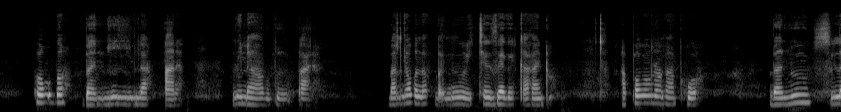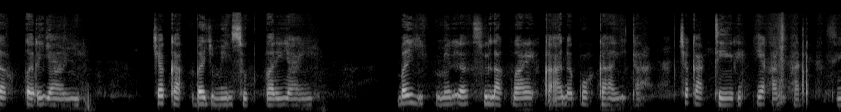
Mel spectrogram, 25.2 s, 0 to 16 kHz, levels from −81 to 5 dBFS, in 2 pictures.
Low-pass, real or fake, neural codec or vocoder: 10.8 kHz; fake; codec, 24 kHz, 1 kbps, SNAC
